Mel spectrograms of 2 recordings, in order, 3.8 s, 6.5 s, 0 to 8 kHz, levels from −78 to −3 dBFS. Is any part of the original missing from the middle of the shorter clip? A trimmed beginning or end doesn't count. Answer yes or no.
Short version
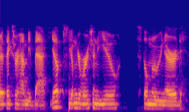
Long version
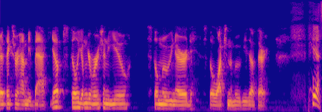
yes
